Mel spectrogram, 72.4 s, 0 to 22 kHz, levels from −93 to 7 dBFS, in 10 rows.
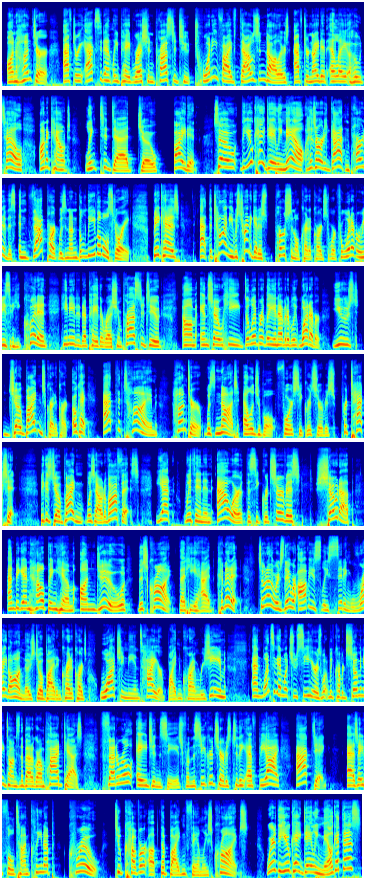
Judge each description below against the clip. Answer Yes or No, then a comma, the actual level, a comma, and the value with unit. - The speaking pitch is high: Yes, very high, 255 Hz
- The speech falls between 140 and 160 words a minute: Yes, average, 155 wpm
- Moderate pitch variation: No, wide, 6.1 semitones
